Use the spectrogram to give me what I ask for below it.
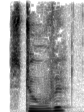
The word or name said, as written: stuve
